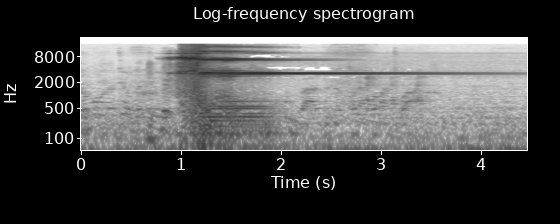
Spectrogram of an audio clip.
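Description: A sudden loud high ringing sound from the television's speaker, starting about a second in and fading away over the next few seconds.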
